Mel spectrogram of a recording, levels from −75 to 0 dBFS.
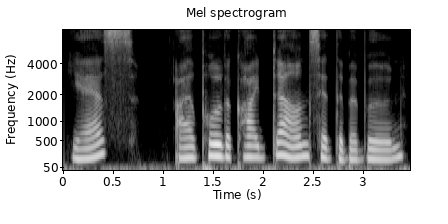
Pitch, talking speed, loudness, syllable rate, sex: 190 Hz, 155 wpm, -18 LUFS, 3.4 syllables/s, female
